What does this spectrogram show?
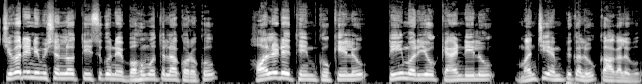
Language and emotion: Telugu, neutral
